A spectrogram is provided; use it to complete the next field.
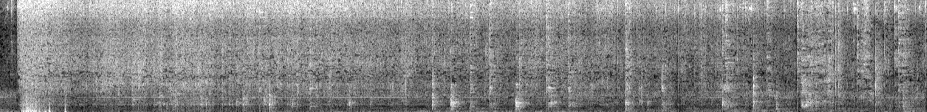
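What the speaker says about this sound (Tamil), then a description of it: "எண்ணெய் நல்லா சூடாயிடுச்சு இப்போ இந்த பன்னீர் அதில் போட்டு அப்படியே லைட்டாக கோல்டன் கலர் மாறினதும் எடுத்துடலாம்" Paneer drops into hot oil in a kadai with a sudden loud burst, then fries with a strong, continuous close sizzle, broken by scattered metallic clinks and scrapes of a spoon.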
